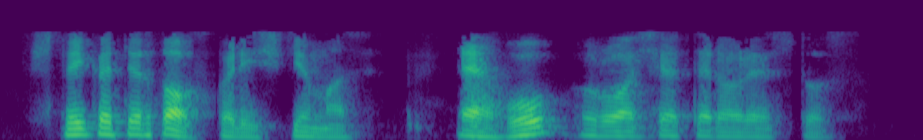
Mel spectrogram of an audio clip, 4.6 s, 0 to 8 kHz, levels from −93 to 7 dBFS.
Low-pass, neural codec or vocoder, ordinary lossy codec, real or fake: 7.2 kHz; codec, 24 kHz, 1.2 kbps, DualCodec; AAC, 16 kbps; fake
